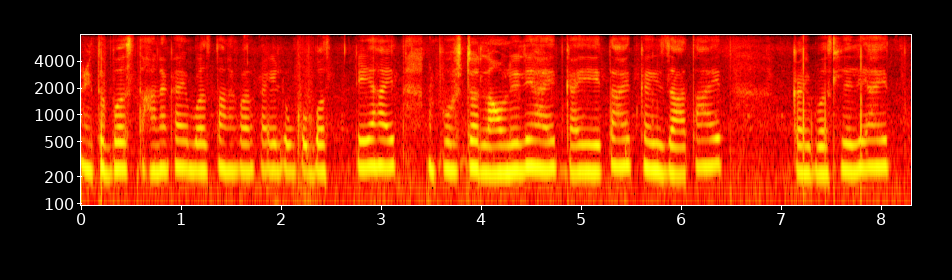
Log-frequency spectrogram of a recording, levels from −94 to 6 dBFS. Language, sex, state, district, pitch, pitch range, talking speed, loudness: Marathi, female, Maharashtra, Solapur, 245 Hz, 235-255 Hz, 160 wpm, -24 LUFS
